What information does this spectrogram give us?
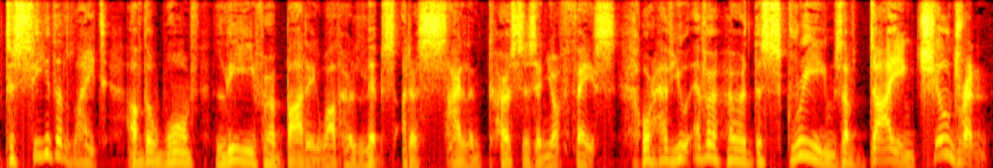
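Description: A man voicing a fierce, derisive dark-elf weapons master, in a husky, raised voice. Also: lowish voice, sing-song, a little slow, no echo, clean studio sound, voice pushed up, full character voice. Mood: taunting. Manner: growling, derisive. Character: fierce taunting male drow weapons master.

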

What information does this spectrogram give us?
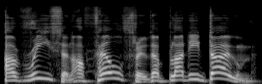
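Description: Man voicing a gruff, indignant watch commander. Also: on the high side, sing-song, moderate pace, fairly bright tone, no echo, studio quality, pitched above the performer's own voice. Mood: exasperated. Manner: blunt, indignant, demanding. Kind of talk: audiobook character dialogue.

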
